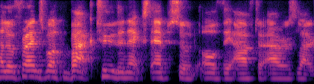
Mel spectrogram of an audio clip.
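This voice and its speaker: A man speaks at a very fast pace with a fairly high pitch and ordinary pitch variation. His tone is bright and sharp, and the recording is very clean with a silent background. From Scotland. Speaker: podcast host. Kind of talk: casual chat.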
